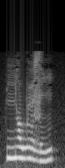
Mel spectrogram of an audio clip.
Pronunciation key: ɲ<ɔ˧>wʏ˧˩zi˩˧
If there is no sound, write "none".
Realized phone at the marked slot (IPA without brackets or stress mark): ɔ˧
